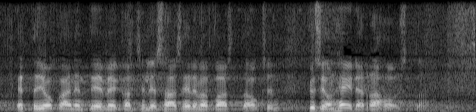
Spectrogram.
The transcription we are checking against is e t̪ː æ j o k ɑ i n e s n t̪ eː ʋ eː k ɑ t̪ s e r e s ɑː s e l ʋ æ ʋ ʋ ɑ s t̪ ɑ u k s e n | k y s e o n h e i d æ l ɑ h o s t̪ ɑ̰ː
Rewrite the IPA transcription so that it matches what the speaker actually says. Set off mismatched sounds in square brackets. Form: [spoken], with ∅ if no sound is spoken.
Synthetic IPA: e t̪ː æ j o k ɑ i n e [∅] n t̪ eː ʋ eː k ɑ t̪ s e [l] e s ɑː s e l ʋ æ ʋ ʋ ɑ s t̪ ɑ u k s e n | k y s e o n h e i d æ [r] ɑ h o s t̪ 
